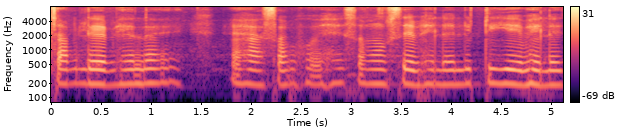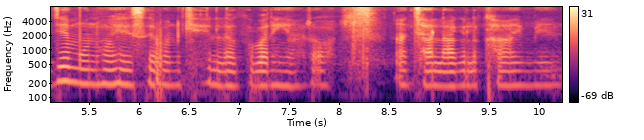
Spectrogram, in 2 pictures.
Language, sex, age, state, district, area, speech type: Maithili, female, 18-30, Bihar, Samastipur, rural, spontaneous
